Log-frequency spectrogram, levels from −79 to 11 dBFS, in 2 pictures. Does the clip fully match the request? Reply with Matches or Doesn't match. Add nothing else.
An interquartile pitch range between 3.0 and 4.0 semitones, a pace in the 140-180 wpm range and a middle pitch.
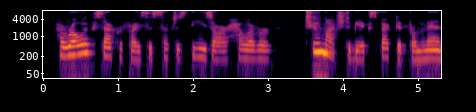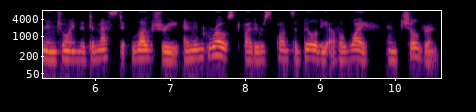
Matches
